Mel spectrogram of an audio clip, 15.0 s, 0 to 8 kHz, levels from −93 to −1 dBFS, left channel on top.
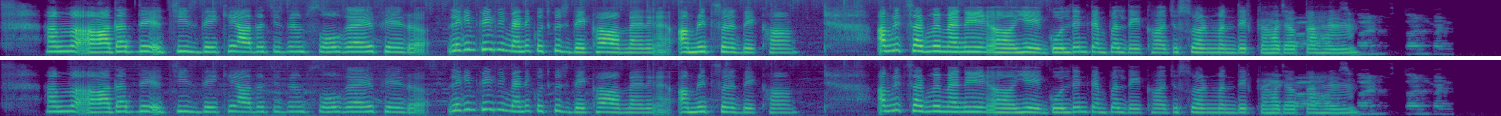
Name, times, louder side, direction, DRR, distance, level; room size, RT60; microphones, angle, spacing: voice 1, 0.0-13.6, left 5 dB, 40° left, 0.4 m, -29 dB
sound 1, 0.7-10.1, right 3 dB, 70° right, 5.9 m, -60 dB
sound 2, 1.7-10.7, left 13 dB, 80° left, 1.7 m, -55 dB
voice 2, 12.6-14.5, equal, 5° right, 1.0 m, -46 dB
head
